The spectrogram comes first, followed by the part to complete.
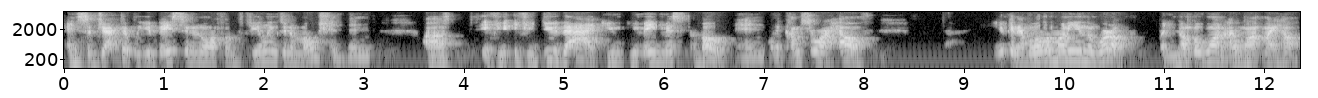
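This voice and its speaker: A man in a New York accent talks with a high pitch at a fairly quick pace. His pitch variation is ordinary, with noticeable background noise behind him. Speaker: chiropractor. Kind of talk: interview explanation.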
